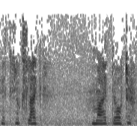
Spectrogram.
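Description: A woman acts out an earnest, anxious immigrant mother in an old radio drama. She sounds wary and pleading, with a medium pitch, on a dull recording with light noise. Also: level tone, takes it slowly, close to an everyday voice. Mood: shaken, pleading. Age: adult.

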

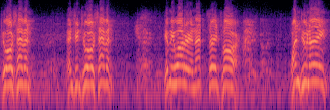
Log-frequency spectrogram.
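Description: An actor playing a gruff, commanding fire chief who gives brisk, clipped orders in old-time radio drama style. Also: male voice, extremely high pitch, bright, forceful tone, heavily acted. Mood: urgent shouting. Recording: dull old radio recording, faint noise.

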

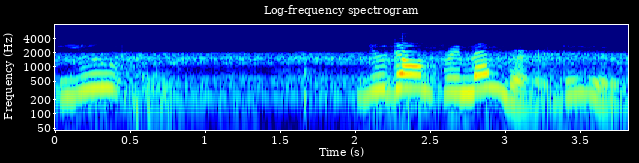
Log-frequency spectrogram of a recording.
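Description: Shrewd high-voiced radio drama bride. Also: female voice, sing-song, slow pace, heavily acted. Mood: breezy. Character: shrewd, coolly determined new bride in crime drama. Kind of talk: 1940s-50s radio drama acting. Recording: phone-like vintage radio, faint noise.

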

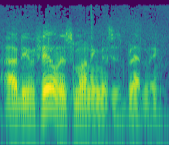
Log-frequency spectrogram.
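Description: An actor playing a suspicious island boss in a vintage radio drama, questioning with smooth courtesy and a probing edge. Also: male voice, fairly low pitch, big pitch swings, fairly quick. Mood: courteous, probing. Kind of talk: 1940s radio acting. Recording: muffled vintage radio recording.

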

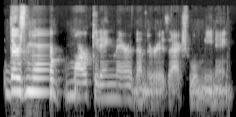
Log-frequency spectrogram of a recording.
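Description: Measured, analytical woman on a sports podcast. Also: fairly low pitch, muffled recording. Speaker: soccer podcast co-host.

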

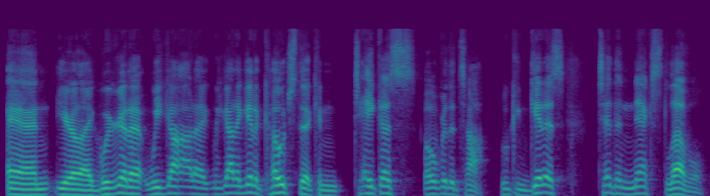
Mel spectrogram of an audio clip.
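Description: A man with a hoarse, worn voice, co-hosting a casual sports podcast and needling his friend. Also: mid-range voice, normal speed, no room sound, studio quality. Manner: teasing, needling his co-host. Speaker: podcast co-host.

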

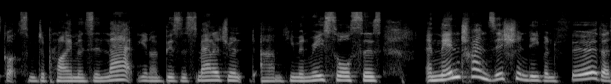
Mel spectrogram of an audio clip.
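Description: Australian woman, middle-aged, lowish voice, dry close sound, reflective storytelling. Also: no room sound. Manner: reflective storytelling, steady with soft fillers. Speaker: podcast host, interview guest. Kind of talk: casual conversational interview.

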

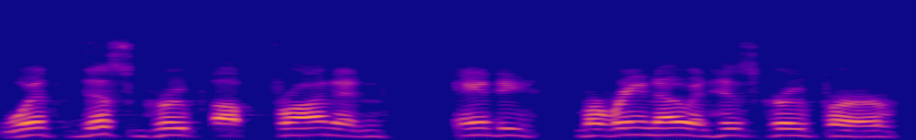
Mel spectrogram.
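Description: A man, a sports broadcaster, giving measured, explanatory answers as a guest in an interview. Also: a little high, fairly even intonation. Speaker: guest radio play-by-play broadcaster. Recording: dull lo-fi line.

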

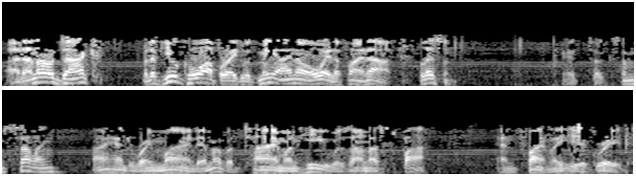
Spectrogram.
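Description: A noisy, muffled old radio recording carries an actor as a hard-boiled male detective. He tells his crime story in dramatic, clipped phrases, with an animated rise and fall. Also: lowish voice, fast, natural voice. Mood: scheming. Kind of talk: 1940s radio acting, first-person crime narration.

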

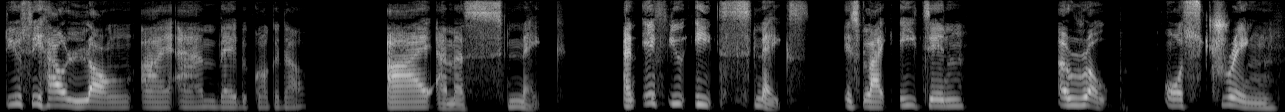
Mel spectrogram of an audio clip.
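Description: A man voicing a wise male snake who talks in a slow, deliberate, lecturing way in a spoken storybook. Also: on the high side, animated, no room sound, clean studio sound, pitched above the performer's own voice.

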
